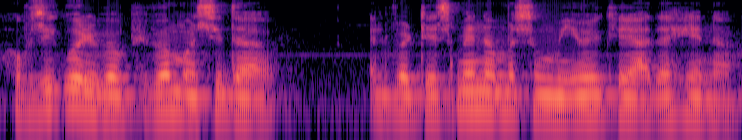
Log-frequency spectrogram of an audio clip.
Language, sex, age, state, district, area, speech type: Manipuri, male, 30-45, Manipur, Imphal West, urban, spontaneous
